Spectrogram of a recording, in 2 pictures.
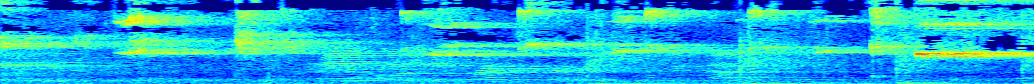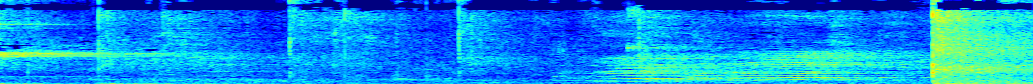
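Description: Sneakers squeak sharply on a wooden gym floor.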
